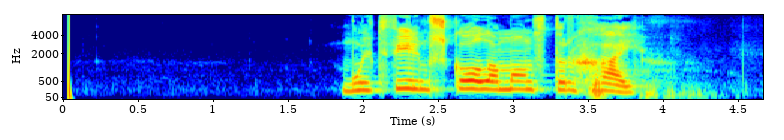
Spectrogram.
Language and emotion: Russian, positive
